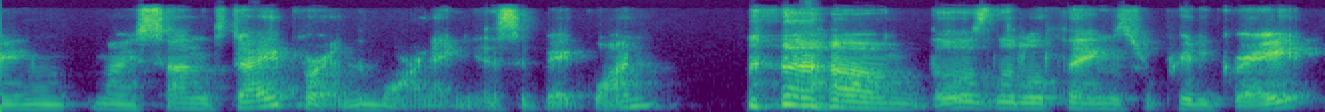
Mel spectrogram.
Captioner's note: Gail giggling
